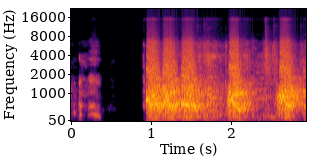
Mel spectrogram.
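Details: A kennelled Rottweiler known for biting barks hard and deep three times in quick succession while a person tries to let it out, after a short faint sound at the start.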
